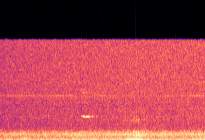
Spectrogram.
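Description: Steady background hiss with a low electrical-sounding hum. About two and a half seconds in, a brief short voice sound like a murmured 'uh' breaks in.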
